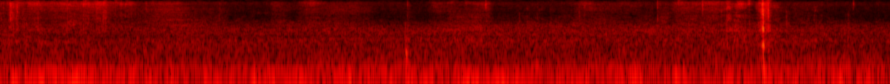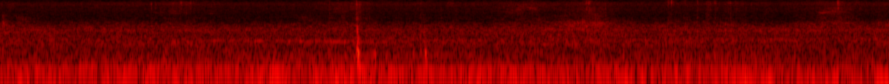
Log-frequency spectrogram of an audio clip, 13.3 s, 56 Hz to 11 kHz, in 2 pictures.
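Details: 2008 Honda CR-V after a catalytic converter and O2 sensor replacement, with the P0420 code cleared: a low, quiet, even rumble with no puffing or ticking. There is no exhaust leak and it runs smooth.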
